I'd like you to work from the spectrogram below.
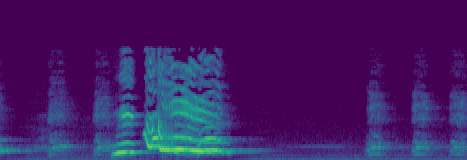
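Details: Reacting to footage of himself, a male Double Yellow-headed Amazon gives clipped harmonic notes, then loud sweeping, descending whistled cries, followed by a quiet run of three short repeated calls.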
